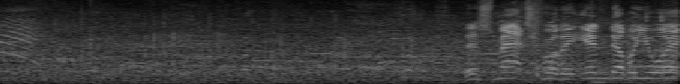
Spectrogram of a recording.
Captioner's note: crowd chattering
